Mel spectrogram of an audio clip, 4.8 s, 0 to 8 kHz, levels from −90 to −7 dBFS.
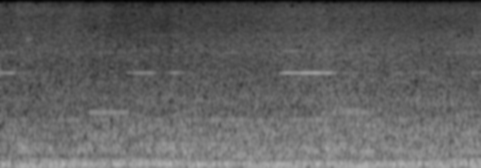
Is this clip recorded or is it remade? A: recorded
